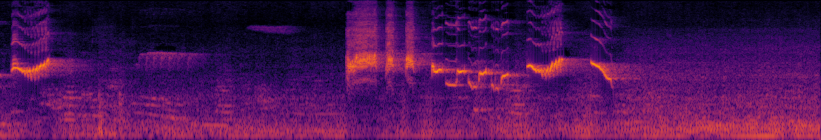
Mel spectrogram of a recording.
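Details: Coarse morning singing of an orange-headed thrush, aimed at getting others to sing: a looping whistle, then a rapid run of short, buzzy, clipped notes and two more curling whistled phrases.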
